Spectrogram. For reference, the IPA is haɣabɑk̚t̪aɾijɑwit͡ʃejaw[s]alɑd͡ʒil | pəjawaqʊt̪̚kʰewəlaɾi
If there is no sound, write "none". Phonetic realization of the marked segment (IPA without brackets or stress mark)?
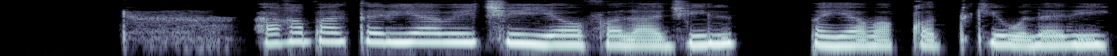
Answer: f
